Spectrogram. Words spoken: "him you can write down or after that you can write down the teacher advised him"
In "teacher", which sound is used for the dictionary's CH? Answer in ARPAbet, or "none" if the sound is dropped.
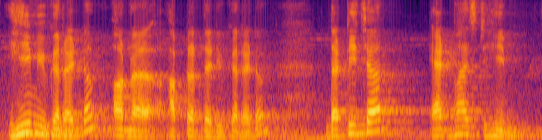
CH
